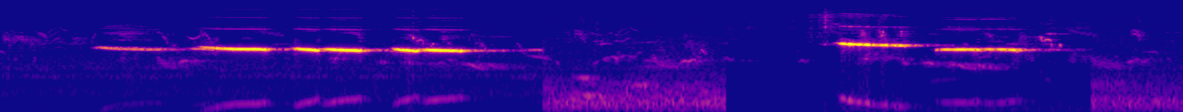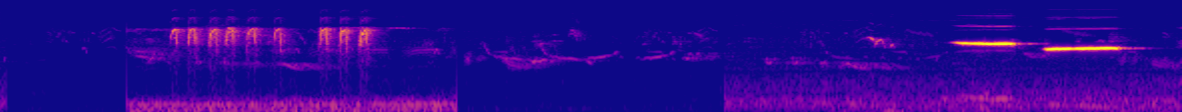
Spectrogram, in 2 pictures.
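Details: Black-capped chickadee whistling a drawn-out high-then-lower phrase, a second two-note whistle, a quick series of buzzy pulses over a low hum, then a final high-low whistle.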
